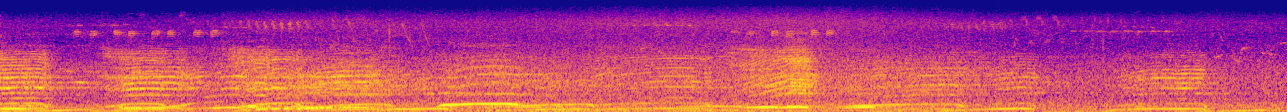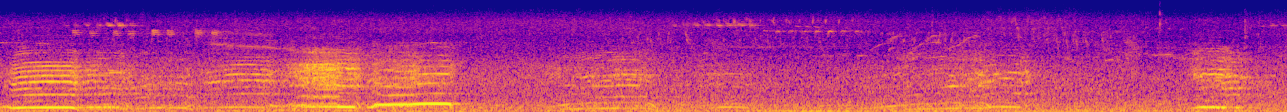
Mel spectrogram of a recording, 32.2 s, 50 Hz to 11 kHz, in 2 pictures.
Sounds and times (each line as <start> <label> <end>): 0.0 herd of cows 13.2
13.9 herd of cows 15.3
16.1 herd of cows 21.8
30.9 herd of cows 32.1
